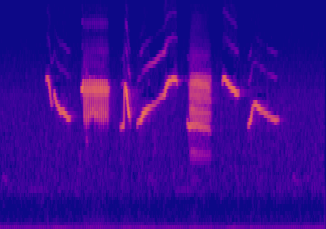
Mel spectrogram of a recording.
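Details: Yellow-billed grosbeak delivering a rich run of clear whistles, some rising and some dropping, interleaved with two broad harsh buzzy notes, all packed into under three seconds against a quiet background.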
